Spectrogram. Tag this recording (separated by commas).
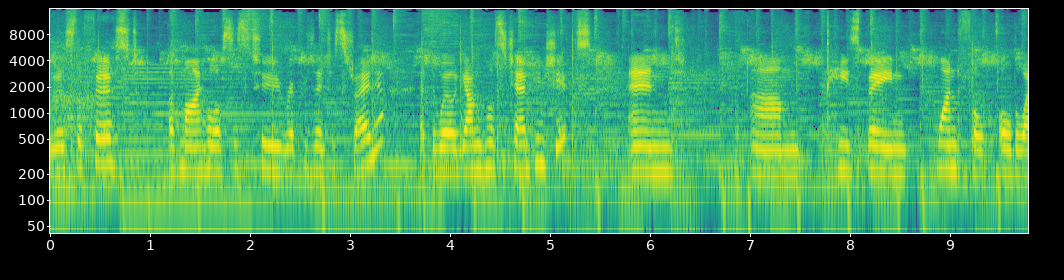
Music, Speech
